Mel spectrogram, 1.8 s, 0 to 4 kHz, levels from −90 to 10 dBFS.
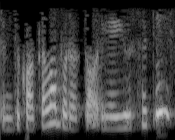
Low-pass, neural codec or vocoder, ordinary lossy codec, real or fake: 3.6 kHz; none; MP3, 16 kbps; real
